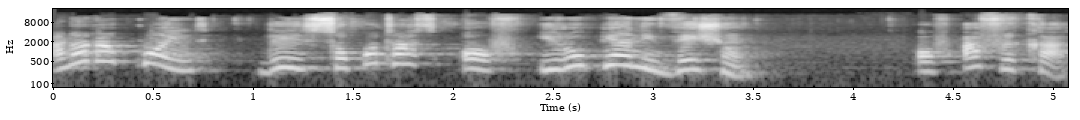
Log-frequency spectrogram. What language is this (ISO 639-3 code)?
eng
